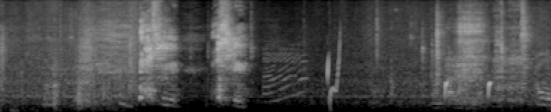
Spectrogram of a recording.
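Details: Two loud, hissing sneeze bursts from an adult amid chatter and edited sound effects; sneeze.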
